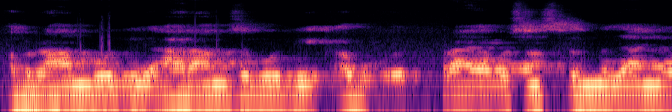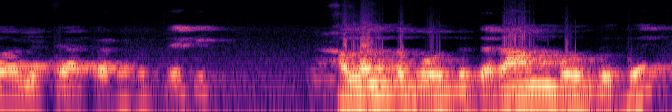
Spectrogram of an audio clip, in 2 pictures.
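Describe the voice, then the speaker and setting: A man giving a devotional sermon as a spiritual teacher, explaining patiently, asking questions and answering them himself, and slowly drawing out chanted words. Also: medium pitch, highs cut off. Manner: chants the divine name slowly and drawn out. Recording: echoey room with faint ambient noise.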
